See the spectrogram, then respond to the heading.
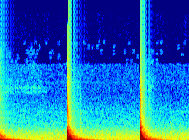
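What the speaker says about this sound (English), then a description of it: "That knocking. How funny it sounds." Two sharp knocks on a basement door, well spaced and fairly close, each ringing briefly before quiet returns.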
